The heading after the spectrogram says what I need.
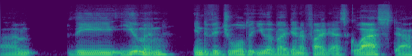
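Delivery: ordinary delivery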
